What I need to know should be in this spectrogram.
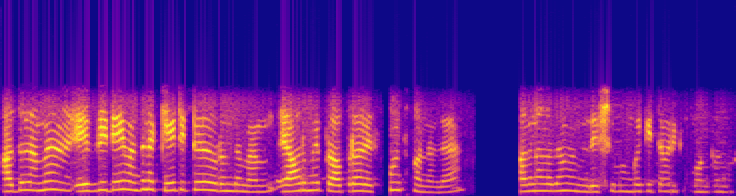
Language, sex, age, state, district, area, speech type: Tamil, female, 18-30, Tamil Nadu, Viluppuram, urban, conversation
